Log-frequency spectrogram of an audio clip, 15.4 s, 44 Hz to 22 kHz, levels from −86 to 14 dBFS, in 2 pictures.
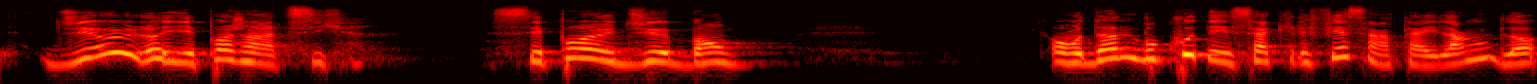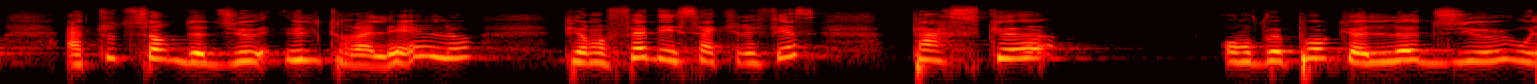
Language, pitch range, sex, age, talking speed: French, 210-285 Hz, female, 60-79, 155 wpm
